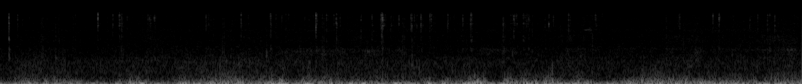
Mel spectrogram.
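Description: Footsteps in fresh snow, a run of soft thumps with small crisp clicks, over a steady low rumble of wind on the microphone.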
